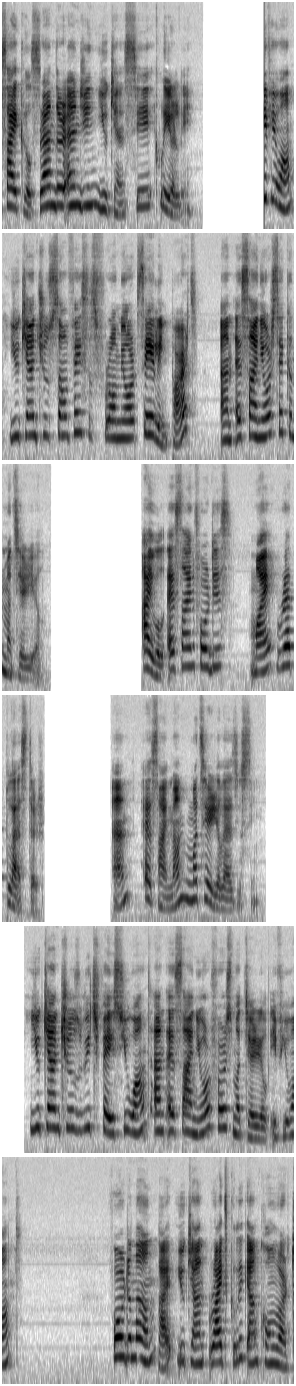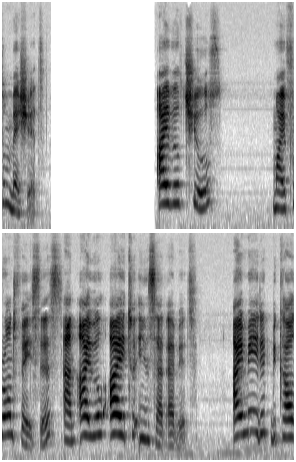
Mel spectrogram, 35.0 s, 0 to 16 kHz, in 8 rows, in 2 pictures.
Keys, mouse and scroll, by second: 0.3-0.7 middle drag, 1.1 KP_0, 2.3 a, 3.2 click, 3.3 middle drag, 4.8 Tab, 4.9 click, 5.7 3, 6.2 alt+click, 7.4 alt+click, 7.8 middle click, 9.7 middle click, 10.1 middle click, 10.7-14.5 alt+shift+drag, 14.6 click, 15.3 middle click, 16.7 shift+middle drag, 17.3 middle click, 19.2 click, 20.1 click, 20.5 Tab, 21.0-21.4 drag, 21.5 Tab, 22.2-23.2 drag, 23.8 Tab, 23.9 Tab, 24.0 click, 24.7 ctrl+s, 24.7 click, 25.4-25.9 middle drag, 26.4-27.0 drag, 28.7 middle click, 28.9 Tab, 30.6 3, 30.9 click, 31.3 click, 31.7 drag, 32.2 shift+click, 32.6 shift+drag, 33.5 shift+middle click, 33.6 shift+click, 33.7 shift+middle click.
